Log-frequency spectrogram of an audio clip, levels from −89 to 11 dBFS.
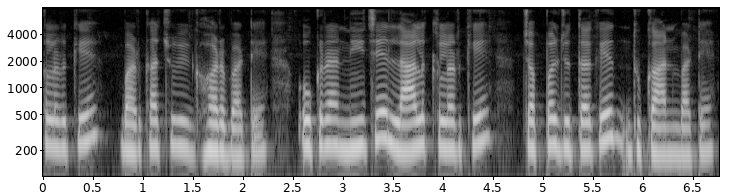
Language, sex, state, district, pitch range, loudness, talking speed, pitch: Hindi, female, Bihar, East Champaran, 195-225 Hz, -16 LUFS, 140 wpm, 210 Hz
